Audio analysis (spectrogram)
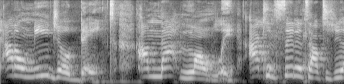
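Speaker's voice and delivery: plain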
